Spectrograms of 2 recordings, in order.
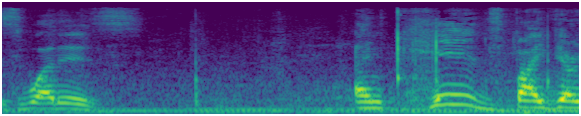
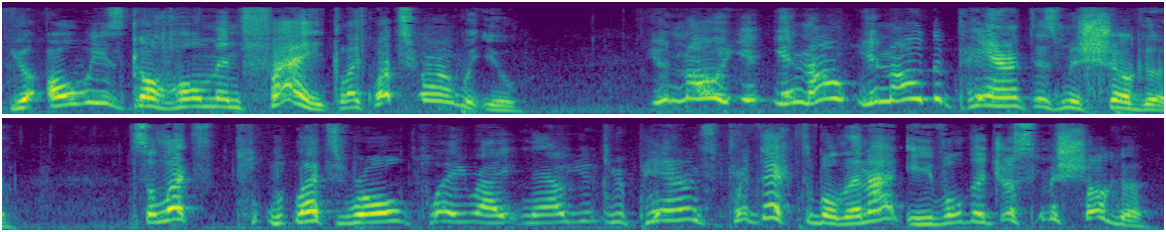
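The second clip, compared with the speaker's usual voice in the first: raised, pleading mentor voice; coaching a student; 5 semitones higher than usual. Retold or imitated. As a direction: push the boy to rethink, higher and urgent. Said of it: "I was telling a bacher".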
